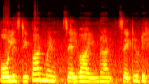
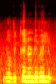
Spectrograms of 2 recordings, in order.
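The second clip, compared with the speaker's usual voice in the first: normal talking voice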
